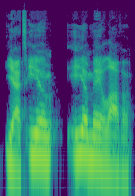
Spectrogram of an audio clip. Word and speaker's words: Iamaleava: It's not an L. Oh goodness. It's is it I? It's Iamaleava. Iamaleava.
